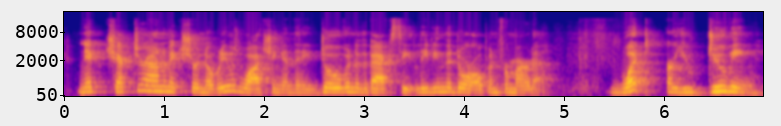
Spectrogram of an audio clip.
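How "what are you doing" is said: worried, slow, anxious, insistent voice. Marta, looking over her shoulder as Nick dives into a car, demands anxiously. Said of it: "She demanded anxiously".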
